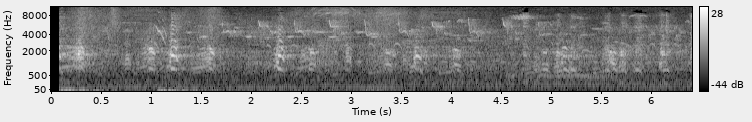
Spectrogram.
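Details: Barnacle goose family with six goslings filmed in Heemskerk, the Netherlands: a steady run of short, yapping honks, several birds overlapping and calling about once a second, with faint high chirps behind.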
